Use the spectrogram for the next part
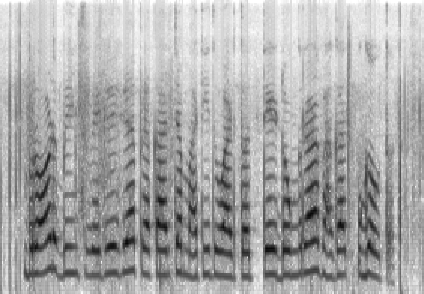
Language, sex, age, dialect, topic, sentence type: Marathi, female, 36-40, Southern Konkan, agriculture, statement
